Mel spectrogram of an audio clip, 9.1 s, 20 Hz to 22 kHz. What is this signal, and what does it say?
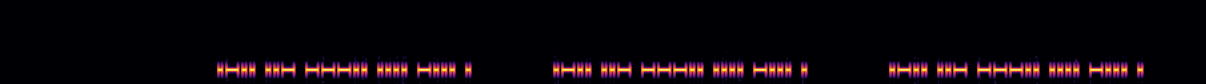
Morse code, heard as a keyed tone, about 40 wpm, 700 Hz. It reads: LU8HBE LU8HBE LU8HBE
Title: DXCC-100 Call Signs - 6 Characters - Repeated 3x - 40wpm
